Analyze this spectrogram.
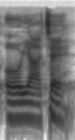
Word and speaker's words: oyate: So we'll say it like this, like oyate.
